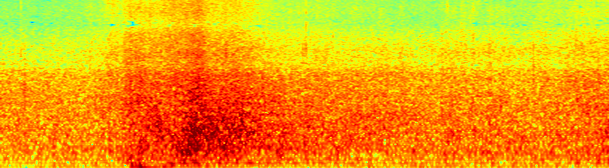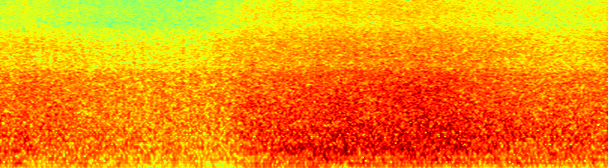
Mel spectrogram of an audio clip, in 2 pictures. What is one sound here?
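Waves break and wash up on a shore in surging rushes.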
